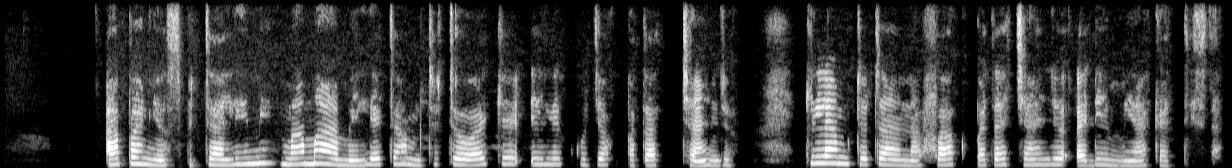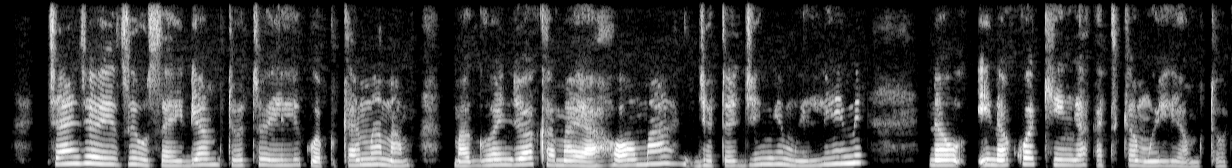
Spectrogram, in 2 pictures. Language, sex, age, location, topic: Swahili, female, 25-35, Nakuru, health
